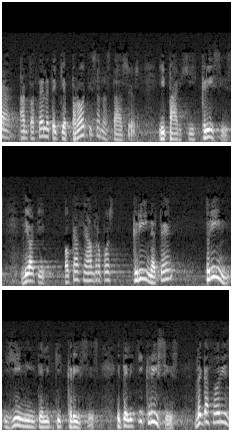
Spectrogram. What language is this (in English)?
Greek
